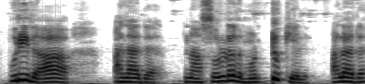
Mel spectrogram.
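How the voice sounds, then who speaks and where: A man's voice: on the high side, animated, unhurried, a little mellow. Man voicing a coaxing cartoon husband. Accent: Madurai Tamil. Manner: coaxing, pleading to be heard. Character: patient young husband comforting his wife.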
